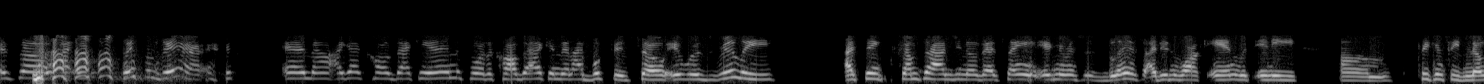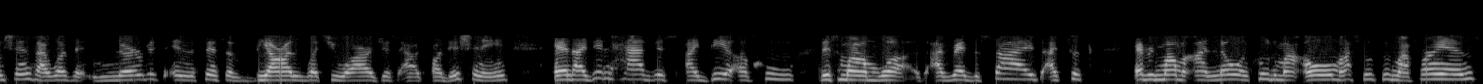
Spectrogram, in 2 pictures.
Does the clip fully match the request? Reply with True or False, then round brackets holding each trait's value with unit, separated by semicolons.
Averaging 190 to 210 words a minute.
False (175 wpm)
